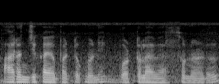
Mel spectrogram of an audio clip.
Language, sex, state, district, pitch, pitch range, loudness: Telugu, male, Andhra Pradesh, Srikakulam, 100 Hz, 95-110 Hz, -22 LUFS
